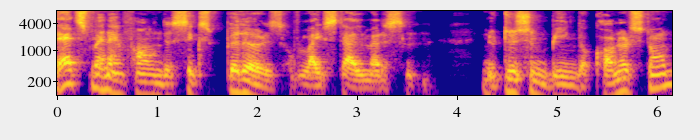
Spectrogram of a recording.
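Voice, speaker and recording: A somewhat breathy man's voice at a fairly slow pace, with very wide pitch swings over a quiet background. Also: fairly low pitch for a man. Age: 70s. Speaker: physician and heart disease survivor athlete. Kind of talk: interview. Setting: podcast interview.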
